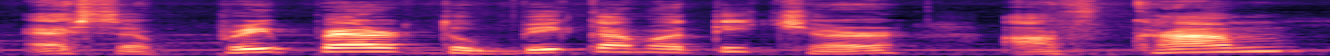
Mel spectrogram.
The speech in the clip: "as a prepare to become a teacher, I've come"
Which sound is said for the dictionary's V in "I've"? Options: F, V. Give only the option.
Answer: F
